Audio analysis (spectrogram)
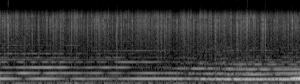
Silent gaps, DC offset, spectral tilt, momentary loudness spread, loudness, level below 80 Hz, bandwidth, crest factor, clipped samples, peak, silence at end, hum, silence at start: none; under 0.1%; -2 dB/octave; 4 LU; -28 LUFS; -50 dBFS; 19 kHz; 22 dB; under 0.1%; -6 dBFS; 0 s; none; 0 s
